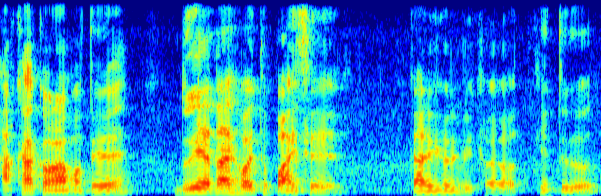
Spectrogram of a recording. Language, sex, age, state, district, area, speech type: Assamese, male, 60+, Assam, Kamrup Metropolitan, urban, spontaneous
